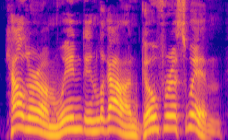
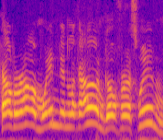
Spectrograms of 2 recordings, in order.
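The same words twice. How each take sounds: First: It is read in a plain, normal voice. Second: It is read in an old-timey announcer voice. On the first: The speaker calls it wrong. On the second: The speaker calls it right.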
